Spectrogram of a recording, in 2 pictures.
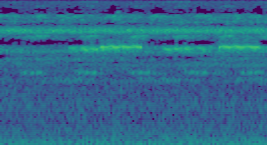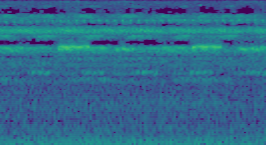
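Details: Evening park chorus of crickets: continuous shrill, ringing chirps layered in several high bands, with louder bursts recurring about once a second against soft low-frequency rumble.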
